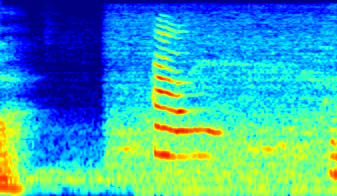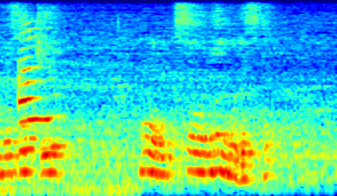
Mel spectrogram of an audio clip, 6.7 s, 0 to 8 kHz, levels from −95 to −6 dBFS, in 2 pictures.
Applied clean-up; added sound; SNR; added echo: none; Cat; -3 dB; reverberation time 0.6 s.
